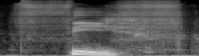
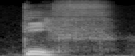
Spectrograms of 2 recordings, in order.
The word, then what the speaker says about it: thief: This is an unvoiced sound. The most common mispronunciation here is to pronounce this sound as a d or a t, like ting or ding for thing, bat or bad for bath, or dif or tif for thief.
